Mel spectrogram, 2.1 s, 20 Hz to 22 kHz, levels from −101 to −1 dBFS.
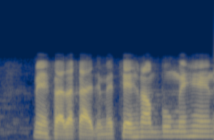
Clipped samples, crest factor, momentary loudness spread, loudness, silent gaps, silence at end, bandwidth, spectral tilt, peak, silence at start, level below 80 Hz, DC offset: under 0.1%; 20 dB; 4 LU; -28 LUFS; none; 0 s; 4.7 kHz; -2 dB/octave; -10 dBFS; 0.35 s; -70 dBFS; under 0.1%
